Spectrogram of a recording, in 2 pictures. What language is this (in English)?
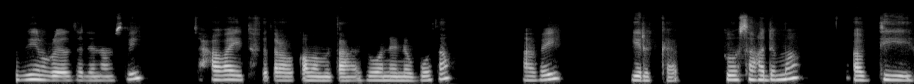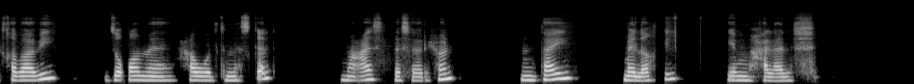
Tigrinya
